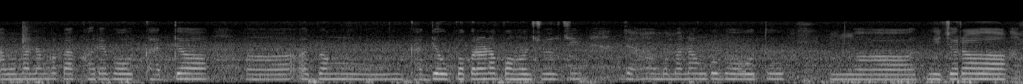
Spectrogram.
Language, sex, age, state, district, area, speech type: Odia, female, 18-30, Odisha, Jagatsinghpur, rural, spontaneous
